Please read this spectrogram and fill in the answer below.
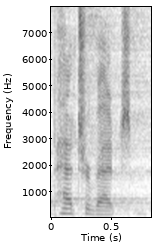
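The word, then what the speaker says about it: Petrović: All Serbian names end in IC, and it's pronounced exactly like bitch. Very easy to remember. So Petrovich, it's like Johnson, Anderson, Peterson.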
